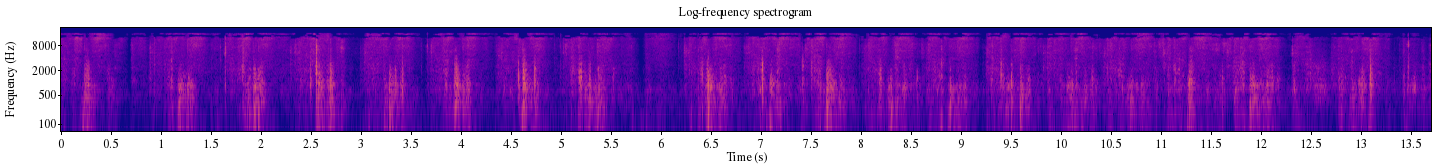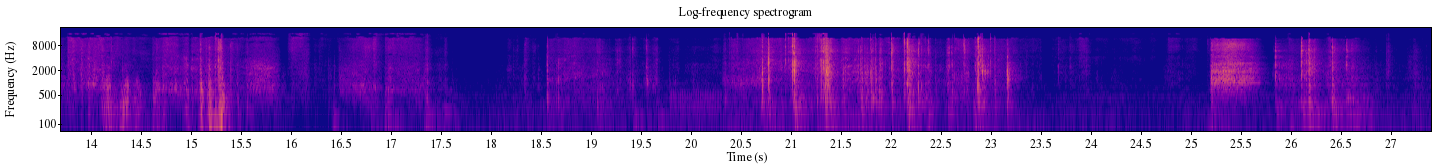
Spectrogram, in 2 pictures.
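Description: Paper pages of a paperback sticker activity pad being flipped by hand in quick succession, about two turns a second. About halfway through the turning slows and thins out to a few louder rustles of paper being handled.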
